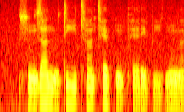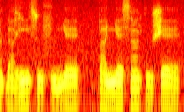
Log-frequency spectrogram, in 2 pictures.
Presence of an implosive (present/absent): present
